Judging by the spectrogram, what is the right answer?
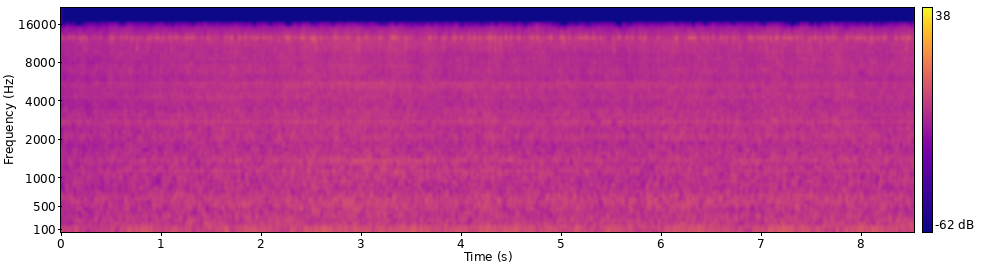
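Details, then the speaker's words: Used salvage-yard power steering pump fitted after two noisy remanufactured Cardone pumps, engine idling: a smooth steady low hum with no whine or bearing growl. Normal power steering pump. "and there we go that was supposed to sound like no bearing noise at all"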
